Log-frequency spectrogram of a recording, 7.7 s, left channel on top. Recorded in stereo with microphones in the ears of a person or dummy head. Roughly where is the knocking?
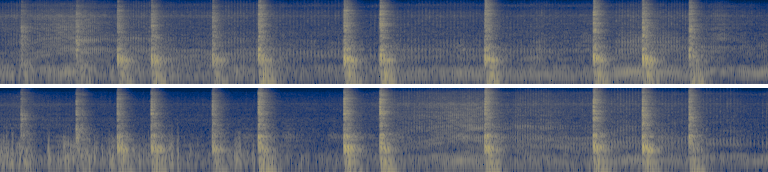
Centre.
